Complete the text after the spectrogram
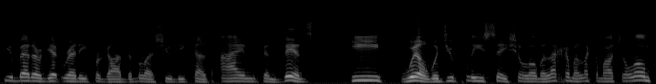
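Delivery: quiet, sincere pastoral appeal; a pastor gently inviting a blessing; earnest soft blessing. Acted. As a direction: soften into a heartfelt invitation.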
